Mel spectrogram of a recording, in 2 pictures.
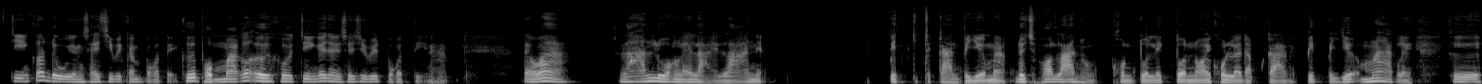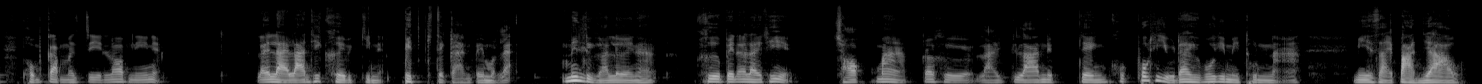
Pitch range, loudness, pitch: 100-125 Hz, -29 LUFS, 110 Hz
